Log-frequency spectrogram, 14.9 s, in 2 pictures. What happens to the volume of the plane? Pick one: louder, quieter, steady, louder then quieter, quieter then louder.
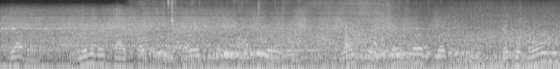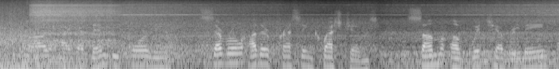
quieter.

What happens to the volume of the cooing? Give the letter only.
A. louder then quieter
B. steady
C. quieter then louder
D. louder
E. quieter
E.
